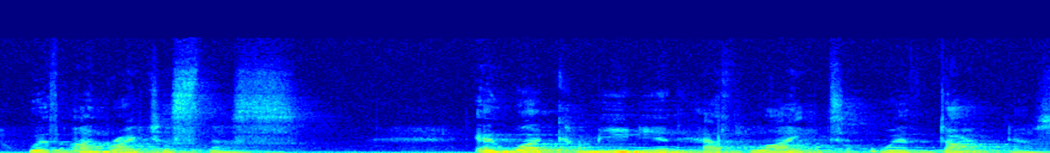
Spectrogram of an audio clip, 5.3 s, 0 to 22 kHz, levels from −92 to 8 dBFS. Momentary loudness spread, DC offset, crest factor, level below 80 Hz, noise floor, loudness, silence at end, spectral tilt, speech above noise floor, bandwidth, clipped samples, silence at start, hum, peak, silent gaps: 12 LU; under 0.1%; 16 dB; -64 dBFS; -56 dBFS; -35 LUFS; 0 s; -6.5 dB/octave; 22 dB; 15.5 kHz; under 0.1%; 0 s; 60 Hz at -55 dBFS; -20 dBFS; none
